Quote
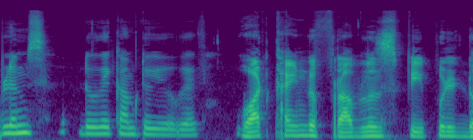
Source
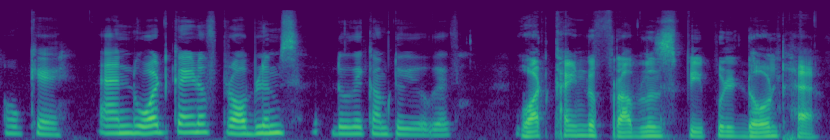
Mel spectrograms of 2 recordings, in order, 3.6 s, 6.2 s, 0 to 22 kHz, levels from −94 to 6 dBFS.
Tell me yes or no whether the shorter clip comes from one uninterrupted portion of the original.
no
